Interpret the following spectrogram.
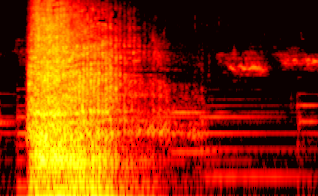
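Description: A single big-cat roar, sudden and loud about a quarter-second in and fading away over about a second, laid over soft background music.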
